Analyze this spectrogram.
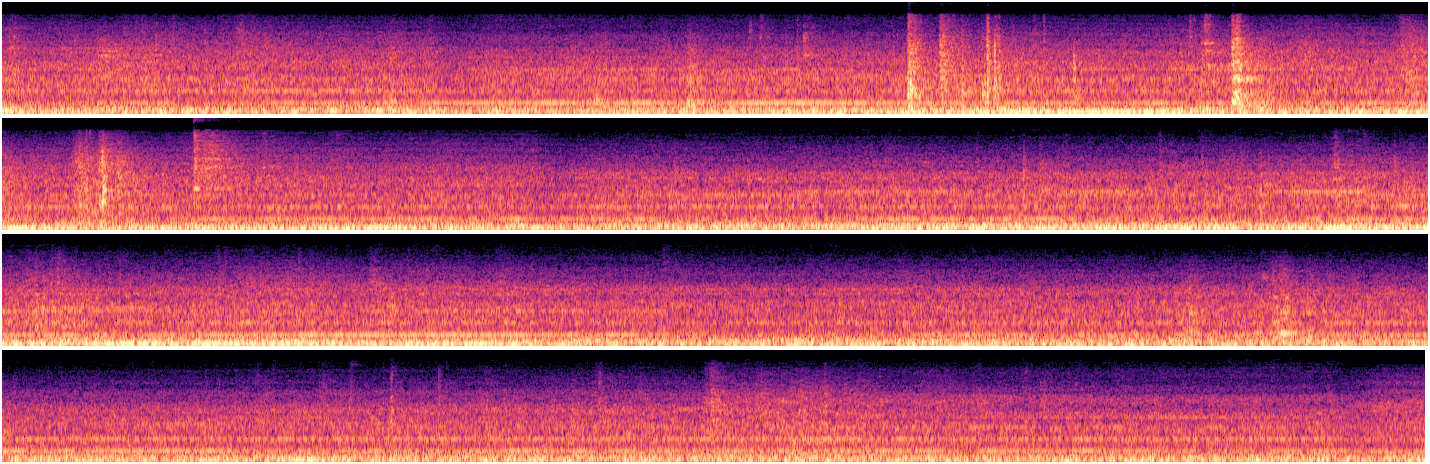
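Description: Heavy demolition machinery running at a building teardown: a steady low diesel rumble with a held hum, and several sharp clanks between about four and eight seconds in.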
